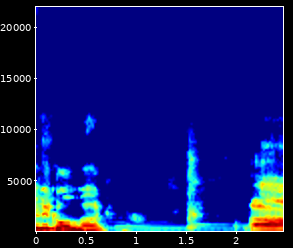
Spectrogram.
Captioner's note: laughs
